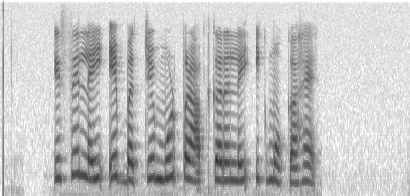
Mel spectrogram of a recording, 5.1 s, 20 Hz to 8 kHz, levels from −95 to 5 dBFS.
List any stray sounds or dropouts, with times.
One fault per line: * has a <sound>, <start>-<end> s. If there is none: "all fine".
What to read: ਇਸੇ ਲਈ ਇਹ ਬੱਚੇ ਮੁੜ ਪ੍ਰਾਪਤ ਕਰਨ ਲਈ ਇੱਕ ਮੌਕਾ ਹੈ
all fine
